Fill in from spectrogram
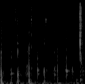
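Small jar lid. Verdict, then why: Hollow. Fingers tap lightly on the middle of the lid of a small jar of minced garlic, giving a quick series of soft, hollow, almost drum-like taps. The taps are short and bright with almost no ring, and the final tap is the loudest.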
